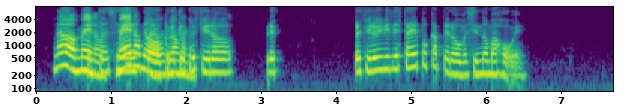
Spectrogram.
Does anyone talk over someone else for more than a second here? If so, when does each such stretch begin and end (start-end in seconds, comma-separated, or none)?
0.7-2.1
